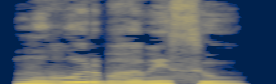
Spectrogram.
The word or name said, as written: ಮುಹುರ್ಭವಿಸು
